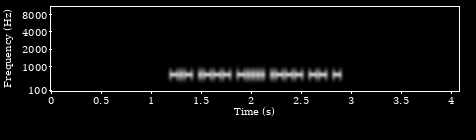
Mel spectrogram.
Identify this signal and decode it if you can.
Morse code, heard as a keyed tone, about 53 wpm, 700 Hz. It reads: KJ6JMT
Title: USA Call Signs - 6 Characters - 3x Character Spacing - 50wpm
